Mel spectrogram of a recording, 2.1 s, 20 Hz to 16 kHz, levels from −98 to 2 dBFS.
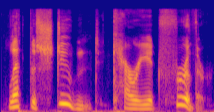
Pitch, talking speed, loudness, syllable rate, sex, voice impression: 170 Hz, 170 wpm, -19 LUFS, 4.9 syllables/s, male, masculine, adult-like, tensed, powerful, bright, clear, fluent, intellectual, friendly, wild, lively, slightly strict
